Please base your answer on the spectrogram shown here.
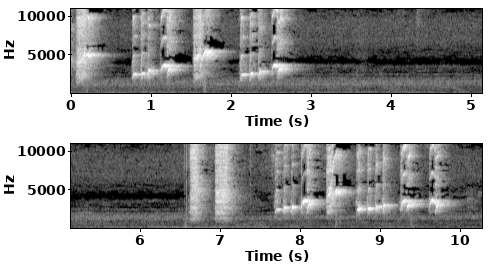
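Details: Greater green leafbird, kebo type with a loud ear-piercing voice and contest past, sings choppy phrases of rising whistles and buzzy strokes, falls silent for several seconds, then resumes with harsh bursts and fast whistling.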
